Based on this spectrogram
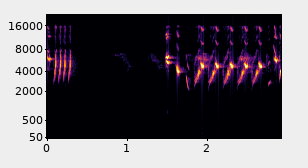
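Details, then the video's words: Short buzzy burst from a European goldfinch, a pause, then a steady series of sharp, high, down-slurred chirps. "تغريد الحسون هو اجمل صوت العصافير"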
